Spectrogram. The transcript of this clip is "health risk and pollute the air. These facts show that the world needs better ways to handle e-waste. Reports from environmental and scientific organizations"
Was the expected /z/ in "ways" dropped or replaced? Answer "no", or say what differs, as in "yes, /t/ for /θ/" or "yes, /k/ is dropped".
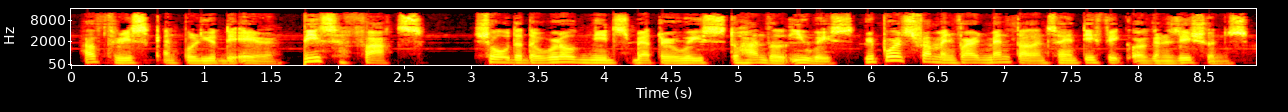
yes, /s/ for /z/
